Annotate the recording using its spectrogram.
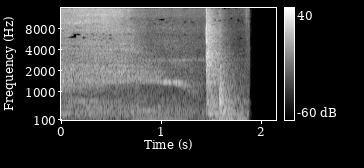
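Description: A door handle being worked and a wooden door opening, with a loud clatter about one and a half seconds in, after which the sound cuts off abruptly.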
